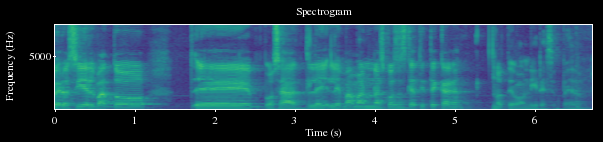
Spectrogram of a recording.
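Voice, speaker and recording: A man talks at a fairly high pitch and a moderate pace. Audible room echo is present. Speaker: podcast co-host. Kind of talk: casual chat.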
